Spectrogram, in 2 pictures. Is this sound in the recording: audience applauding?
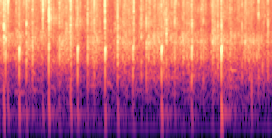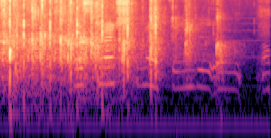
yes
